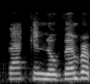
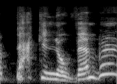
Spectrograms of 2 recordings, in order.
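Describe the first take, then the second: First: Said in the usual way. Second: Loud, incredulous echo; appalled disbelief. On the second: Retold or imitated. HOA woman hears how long it has gone on, loudly appalled. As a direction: throw it back as a scandalized question.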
